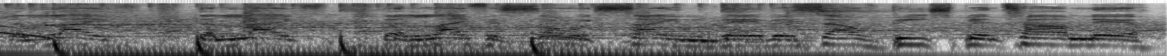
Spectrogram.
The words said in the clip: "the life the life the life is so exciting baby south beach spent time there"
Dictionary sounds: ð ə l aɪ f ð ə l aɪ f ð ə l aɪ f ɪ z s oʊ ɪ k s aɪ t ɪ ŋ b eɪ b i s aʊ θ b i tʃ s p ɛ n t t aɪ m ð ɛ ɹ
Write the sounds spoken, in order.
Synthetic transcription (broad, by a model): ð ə l aɪ f ð ə l aɪ f ð ə l aɪ f ɪ z s oʊ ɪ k s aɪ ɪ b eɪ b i s aʊ θ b i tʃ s b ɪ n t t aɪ m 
